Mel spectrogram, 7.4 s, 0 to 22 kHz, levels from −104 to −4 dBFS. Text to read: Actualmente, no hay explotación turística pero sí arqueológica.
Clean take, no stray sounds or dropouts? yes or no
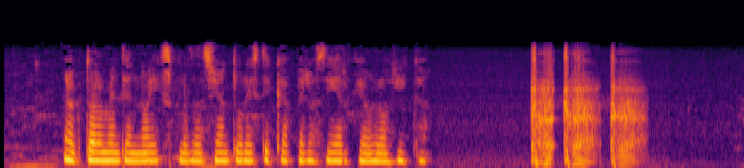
no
